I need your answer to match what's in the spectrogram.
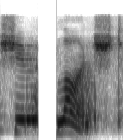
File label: intercom; ProjectMobius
